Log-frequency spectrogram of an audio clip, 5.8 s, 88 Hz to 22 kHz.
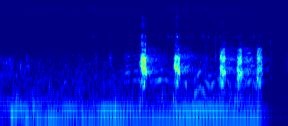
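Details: Cairn Terriers on a club group walk at Bussloo, Netherlands, on 2 October 2016: five sharp, short barks in the final three seconds, irregularly spaced, over a steady low hum and faint background murmur.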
